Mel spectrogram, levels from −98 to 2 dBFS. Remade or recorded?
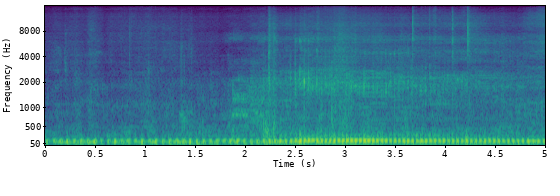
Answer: remade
